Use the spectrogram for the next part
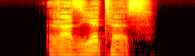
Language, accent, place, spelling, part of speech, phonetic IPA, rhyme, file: German, Germany, Berlin, rasiertes, adjective, [ʁaˈziːɐ̯təs], -iːɐ̯təs, De-rasiertes.ogg
- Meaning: strong/mixed nominative/accusative neuter singular of rasiert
